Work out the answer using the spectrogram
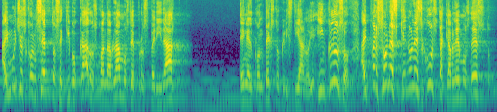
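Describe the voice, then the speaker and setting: A pastor with a strikingly high, bright voice preaches slowly and deliberately. He poses questions to the congregation, answers them himself and builds to forceful declarations. His sermon rings through a long-echoing church hall over soft background music. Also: very animated. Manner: rises to emphatic, near-shouted declarations. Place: church sanctuary.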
